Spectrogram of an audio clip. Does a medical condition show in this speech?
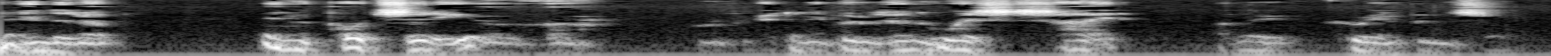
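Yes: Parkinson's.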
